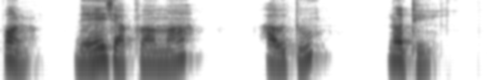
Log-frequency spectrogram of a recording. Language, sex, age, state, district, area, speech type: Gujarati, female, 18-30, Gujarat, Ahmedabad, urban, spontaneous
